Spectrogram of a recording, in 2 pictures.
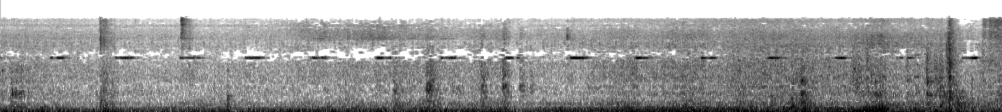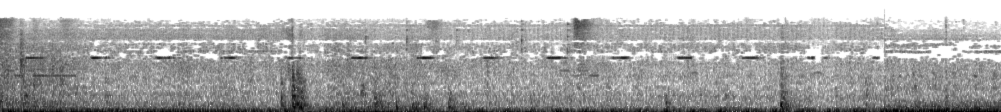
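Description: Diesel engines of a dump truck and a small crawler bulldozer running steadily, with knocks of rock and soil falling from the truck's raised bed. A reversing alarm beeps about twice a second until about halfway through, then stops, and the engine sound grows louder near the end.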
